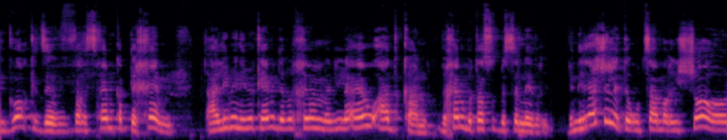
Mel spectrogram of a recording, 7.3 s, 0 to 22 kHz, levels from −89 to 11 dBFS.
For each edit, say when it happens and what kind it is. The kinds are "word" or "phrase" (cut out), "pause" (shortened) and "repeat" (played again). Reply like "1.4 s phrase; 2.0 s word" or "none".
1.9 s pause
